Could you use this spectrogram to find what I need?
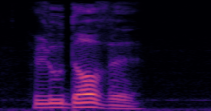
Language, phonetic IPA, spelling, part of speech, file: Polish, [luˈdɔvɨ], ludowy, adjective, Pl-ludowy.ogg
